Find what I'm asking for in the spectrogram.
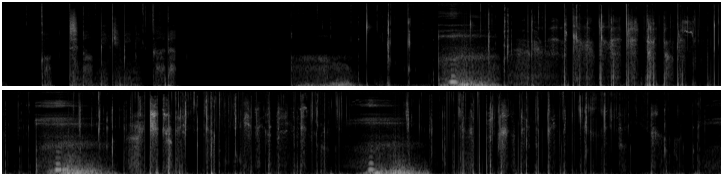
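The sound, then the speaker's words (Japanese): Wet ASMR ear-licking mouth sounds: many dense smacks, clicks and slurps, broken by a short silence near the start, with three soft breathy swells spread through the rest. “それでは、お耳、舐めさせていただきます。”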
